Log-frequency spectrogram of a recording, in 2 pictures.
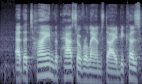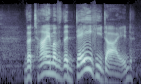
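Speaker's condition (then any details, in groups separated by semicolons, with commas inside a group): No condition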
